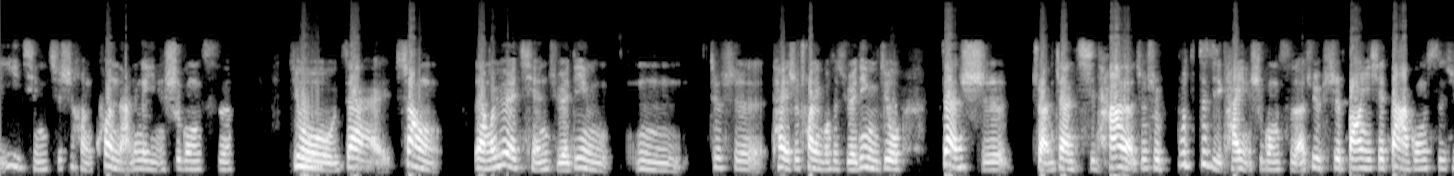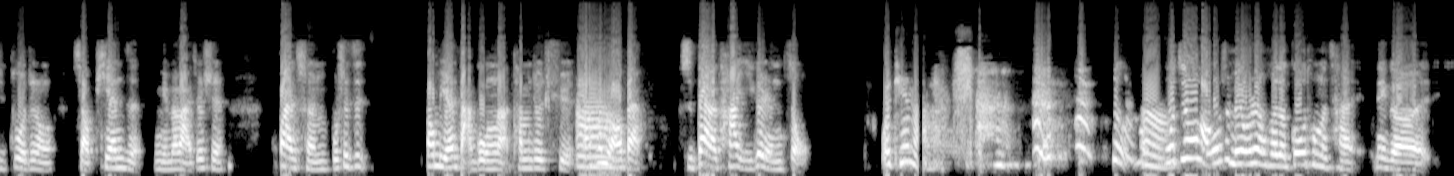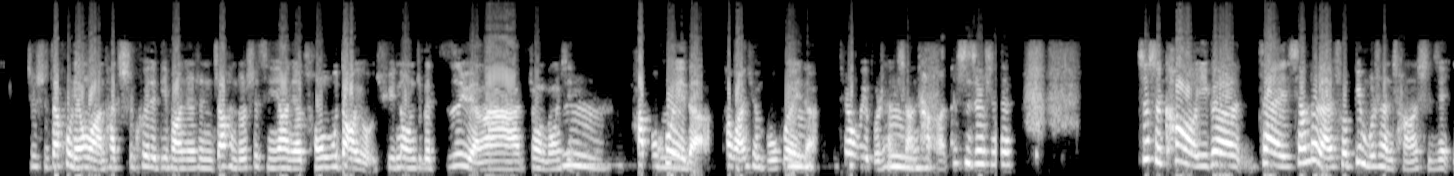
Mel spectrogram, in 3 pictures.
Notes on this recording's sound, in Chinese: 采访了远在英国的一位“传奇”女子，所以环境里会有点杂音和回声。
